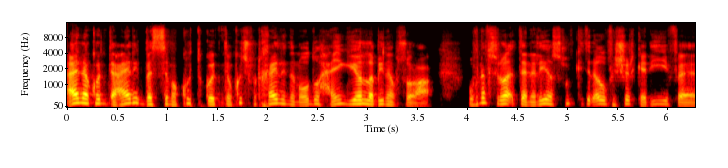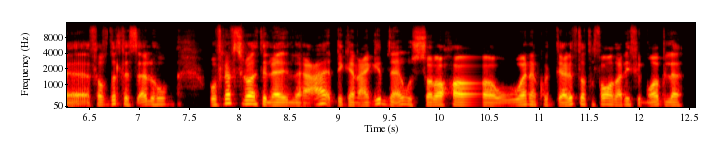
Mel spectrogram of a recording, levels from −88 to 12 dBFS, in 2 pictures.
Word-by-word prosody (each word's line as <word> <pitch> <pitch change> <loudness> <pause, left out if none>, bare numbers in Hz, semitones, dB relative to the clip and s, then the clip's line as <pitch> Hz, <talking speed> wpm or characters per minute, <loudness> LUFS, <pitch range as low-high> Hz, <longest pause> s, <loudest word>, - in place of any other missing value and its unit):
أنا 195 0 +11
كنت 180 -1 +1
عارف 190 +3 +4
بس 145 0 +2
ما - - -3
كنت 180 - -9
كنت 135 -1 -1
ما - - -8
كنتش 215 - -4
متخيّل 175 +2 +3
إن 160 -6 -7
الموضوع 130 +7 -3
هييجي 155 +4 -2
يالّا 165 -4 +6
بينا 145 -3 -2
بسرعة، 115 - -2 0.4
وفي - - -9
نفْس 210 - -1
الوقت 175 +2 +4
أنا 120 - +1
ليَّ 170 +1 +2
صحاب 170 +4 -8
كتير - - -7
أوي 160 - +1
في - - -13
الشركة 165 - -2
دي 150 +1 -9
ف - - -3
ففضِلت 270 - -3
أسألهم، 135 +1 -3 0.4
وفي 125 +9 -2
نفْس 190 -4 +1
الوقت 165 -1 +4
الع 115 0 +4
العقد 110 -1 -1
كان - - -3
عاجبني 150 -7 -2
أوي 145 -1 -5
الصراحة 115 -1 +2
وأنا 120 +5 -2
كنت 120 +1 -7
عِرفت 145 +1 +1
أتفاوض 135 -1 -1
عليه 130 +4 -3
في 130 - -12
المقابلة، 120 -2 -2
140 Hz, 220 wpm, -25 LUFS, 125-170 Hz, 0.4 s, أنا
